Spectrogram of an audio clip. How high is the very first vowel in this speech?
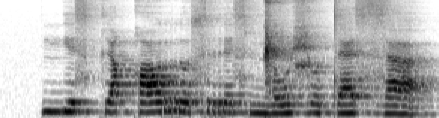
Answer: mid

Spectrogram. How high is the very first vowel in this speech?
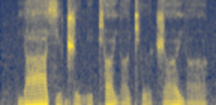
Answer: low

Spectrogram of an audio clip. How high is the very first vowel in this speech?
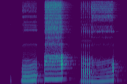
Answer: high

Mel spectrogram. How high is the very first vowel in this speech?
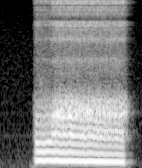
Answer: mid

